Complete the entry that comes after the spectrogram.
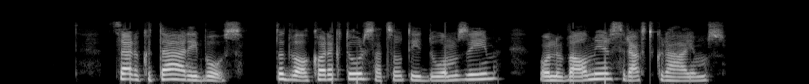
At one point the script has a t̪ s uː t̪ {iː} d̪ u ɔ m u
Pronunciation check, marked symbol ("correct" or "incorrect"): correct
